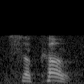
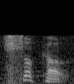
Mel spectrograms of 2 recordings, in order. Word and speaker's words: sukkot: Older Jewish people, not that anybody here is older, but older Jewish people in America pronounce it sukkos. And until the nation Israel, they pronounce that last letter, what we call tav, as an S.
